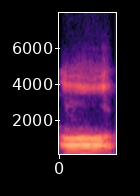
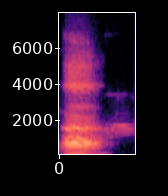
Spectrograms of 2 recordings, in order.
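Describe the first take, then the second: First: The vowel is a rounded, backed 'o' sound. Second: The vowel is a thin, open 'a' sound. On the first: The speaker calls it wrong. "jangan oh" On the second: The speaker calls it right. "tapi a"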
